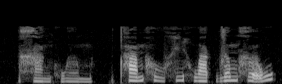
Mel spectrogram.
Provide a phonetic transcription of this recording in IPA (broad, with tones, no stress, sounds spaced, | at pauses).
x a̤˨˩ ŋ h w ə̤˨˩ m | t̪ʰ a˨˦ m h o̤˨˩ x i˧ h w a˨˩ k̚ z ə˧ m x ə̰˧˥ w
